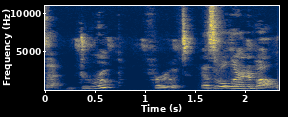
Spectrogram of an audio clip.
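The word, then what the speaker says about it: drupe: to hand harvest the cashews the cashews are droop fruit and drips excuse me let me pronounce that droop fruit as we'll learn about later and the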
